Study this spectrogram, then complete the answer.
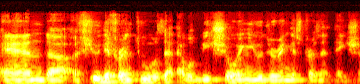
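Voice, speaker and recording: With a French Canadian accent, a man talks in a dark, mellow tone, with audible room echo around him. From Quebec. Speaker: software company founder and conference presenter. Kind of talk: technical conference presentation. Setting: virtual webinar. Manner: hesitant with many fillers.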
